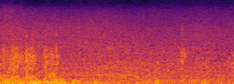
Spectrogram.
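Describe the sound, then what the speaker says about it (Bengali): Hirni waterfall in Jharkhand, a steady broadband rush of falling water that blends with wind buffeting the microphone, loud and continuous without a break. "আমার ব্যাক সাইডে আপনারা দেখতে পাচ্ছেন ঝাড়খণ্ডের অন্যতম একটি সুন্দর ঝর্ণা হিরণি ঝর্ণা"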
